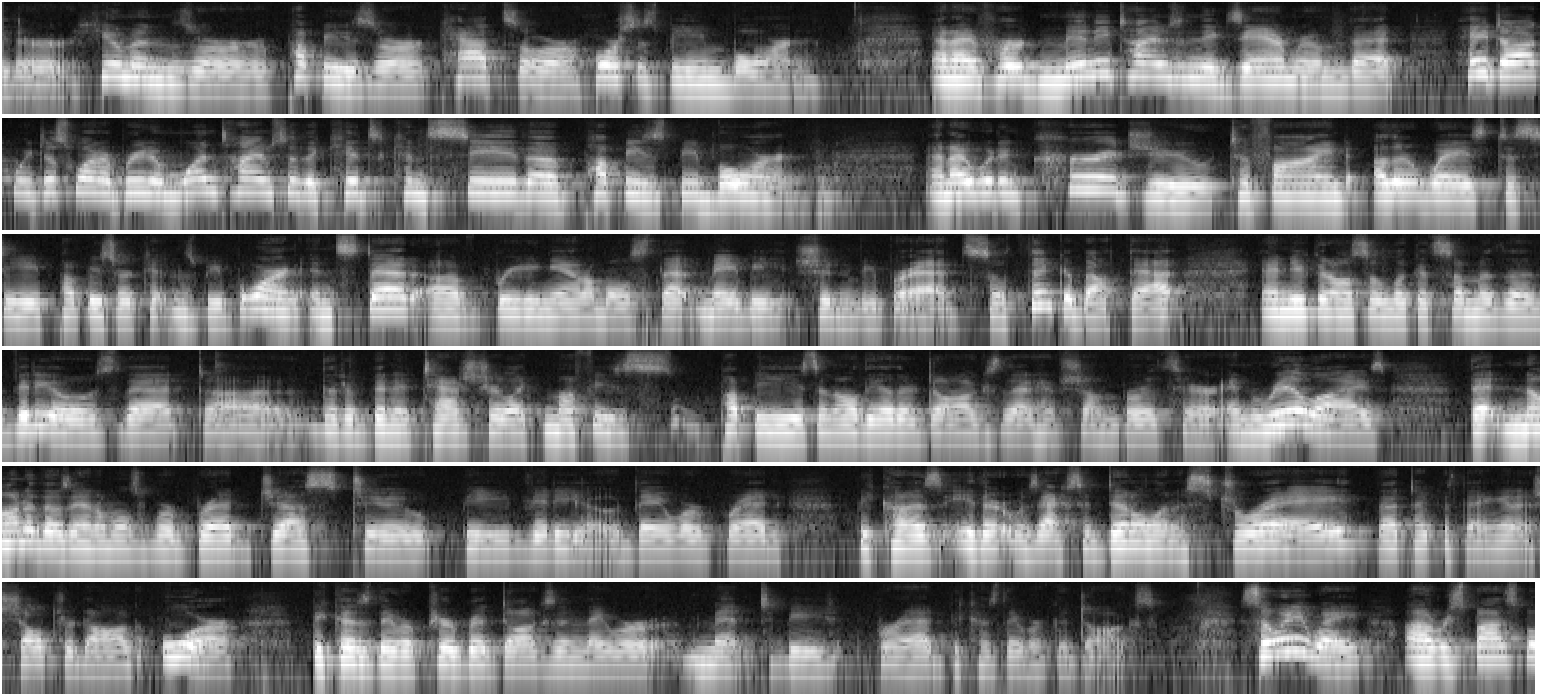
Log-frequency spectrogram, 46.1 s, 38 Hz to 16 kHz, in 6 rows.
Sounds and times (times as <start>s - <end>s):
Speech: 0.0s - 46.1s.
